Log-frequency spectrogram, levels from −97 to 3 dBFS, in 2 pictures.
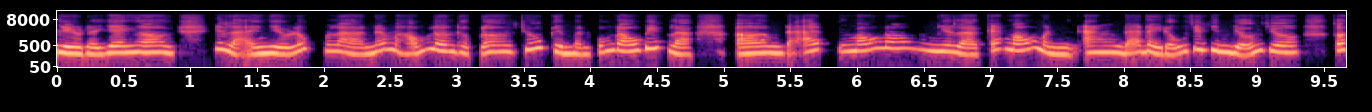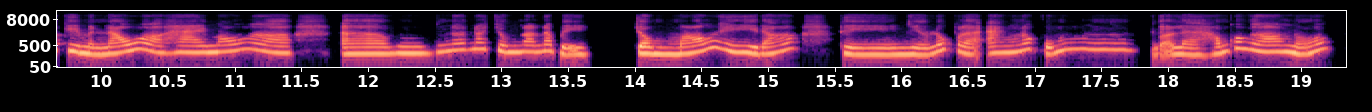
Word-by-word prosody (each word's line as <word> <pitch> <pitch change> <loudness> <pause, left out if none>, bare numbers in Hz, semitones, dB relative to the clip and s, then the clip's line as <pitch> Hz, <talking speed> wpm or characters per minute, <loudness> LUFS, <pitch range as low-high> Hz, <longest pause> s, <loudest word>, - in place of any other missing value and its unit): nhiều 225 -3 +6
thời 200 -2 +1
gian 240 0 +4
hơn. 245 -1 +2 0.3
Với 340 - +2
lại 215 -7 0
nhiều 220 -2 +4
lúc 295 - 0
là 255 -8 -2
nếu 240 +10 0
mà 325 -4 0
hổng 230 +6 -2
lên 295 -6 +2
thực 225 -4 -5
đơn 260 +4 0
trước 355 +8 +1
thì 245 - +3
mình 210 -2 0
cũng 250 +8 -2
đâu 280 -3 +3
có 295 - +1
biết 370 +3 +2
là, 210 -4 0 0.3
ờ, 215 +2 +3 0.2
đã 265 +8 -2 0.3
món 310 +7 0
đó 380 -1 -1
như 275 -2 +2
là 210 -5 +1
các 330 +2 -3
món 315 +1 +2
mình 205 - 0
ăn 245 -1 +1
đã 230 - -1
đầy 250 -5 +2
đủ 205 +5 -1
chất 335 - +2
dinh 265 -6 +4
dưỡng 220 +5 +2
chưa, 250 -4 +1 0.3
có 310 - +5
khi 280 -3 +3
mình 210 -4 +2
nấu, 240 +9 +2
ờ, 310 -7 +1
2 245 +1 -1
món, 260 +4 0
à, 255 -7 -1 0.4
à, 215 0 +1 0.4
nói 300 +5 -2
nói 350 +1 -3
chung 255 -4 +1
nó 260 0 0
nó 280 +2 -1
bị 200 -2 -1 0.3
trùng 210 -3 +4
món 240 - +2
hay 315 -6 0
gì 245 -3 +3
đó, 240 +12 -2 0.3
thì 200 -3 +2 0.3
nhiều 195 -1 0
lúc 290 +6 -2
là 225 -5 0
ăn 240 +3 -1
nó 325 +4 -1
cũng, 205 +6 +1 0.7
gọi - - -2
là, 190 -3 -1
hổng 215 +5 -1
có 375 - +1
ngon 260 -6 +1
nữa. 235 - +1
245 Hz, 225 wpm, -19 LUFS, 215-285 Hz, 0.7 s, nhiều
